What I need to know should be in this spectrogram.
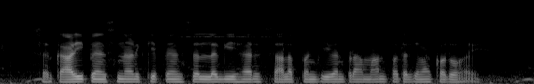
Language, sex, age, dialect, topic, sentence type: Magahi, male, 18-24, Southern, banking, statement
